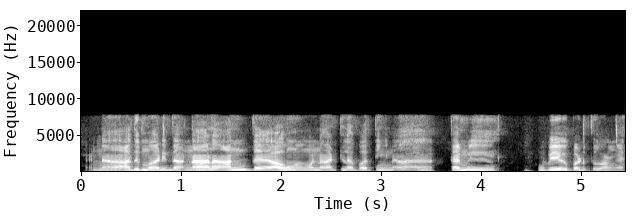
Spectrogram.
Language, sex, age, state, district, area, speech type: Tamil, male, 18-30, Tamil Nadu, Mayiladuthurai, rural, spontaneous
